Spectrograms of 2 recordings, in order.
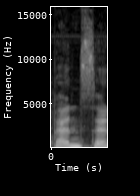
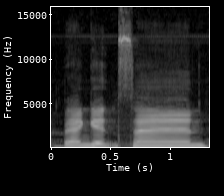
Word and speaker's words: Bengtzen: Well, Bengtzen, because it's spelt ridiculous. What do people call you? Bengtzen.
